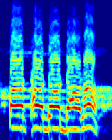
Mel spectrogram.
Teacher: ट वर्ग का उच्चारण स्थान मूर्धा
